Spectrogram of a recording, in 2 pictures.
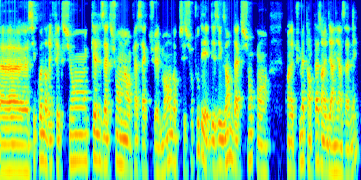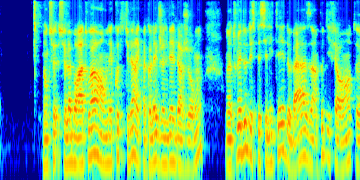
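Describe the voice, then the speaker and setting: Here a man talks at a medium pitch and fairly quick pace, with ordinary pitch variation. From France. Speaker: university professor and researcher. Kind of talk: webinar presentation. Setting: video call webinar. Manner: hesitant, many filler sounds.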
